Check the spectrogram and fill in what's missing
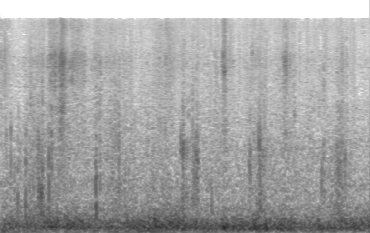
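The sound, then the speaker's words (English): Steady footsteps crunch through thick snow while someone climbs a snow-covered hill in below-freezing, very windy weather: a series of soft, muffled thuds with a faint crisp texture, repeating at an uneven walking pace with no voices. “It's below freezing and really windy, so I'm trying to carefully climb this hill that's covered with thick snow.”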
